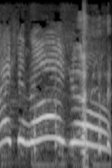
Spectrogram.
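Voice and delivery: imitated high girl's scream. Retelling a little girl on a bus, imitating her screaming. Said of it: "ouvi uma garotinha gritando".

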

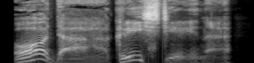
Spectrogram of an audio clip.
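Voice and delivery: very low, biting, swooping, caustic sarcastic drawl. A narrator reads another character answering the narrator's thought, caustic drawl. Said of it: "язвительно протянул Фырк".

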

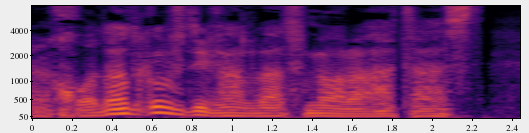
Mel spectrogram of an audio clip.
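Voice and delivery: ordinary delivery

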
